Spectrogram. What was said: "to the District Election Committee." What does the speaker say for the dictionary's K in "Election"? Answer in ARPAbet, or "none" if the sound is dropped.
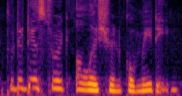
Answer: none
